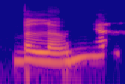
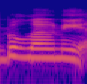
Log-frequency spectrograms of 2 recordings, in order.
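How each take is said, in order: First: It is said with a French pronunciation. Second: It is said with an American pronunciation. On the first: "I'm pretty sure that's how they say it" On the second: "we also pronounce it wrong as Americans"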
